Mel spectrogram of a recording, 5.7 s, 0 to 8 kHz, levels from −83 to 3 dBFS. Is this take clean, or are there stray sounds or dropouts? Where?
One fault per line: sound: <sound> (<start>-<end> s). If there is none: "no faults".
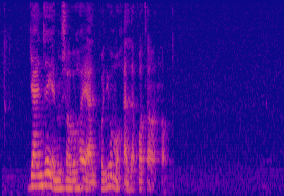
no faults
